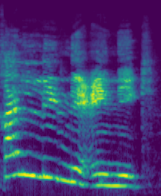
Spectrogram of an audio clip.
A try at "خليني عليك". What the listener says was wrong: Non, pas عينيك, t'as dit l'œil là.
